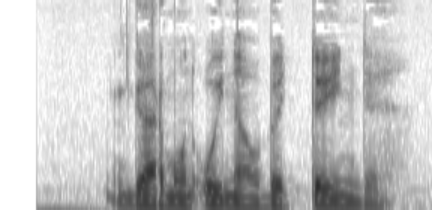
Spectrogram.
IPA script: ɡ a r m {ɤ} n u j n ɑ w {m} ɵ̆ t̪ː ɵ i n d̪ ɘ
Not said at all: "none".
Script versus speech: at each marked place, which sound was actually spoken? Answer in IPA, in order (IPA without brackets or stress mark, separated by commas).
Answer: o, b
